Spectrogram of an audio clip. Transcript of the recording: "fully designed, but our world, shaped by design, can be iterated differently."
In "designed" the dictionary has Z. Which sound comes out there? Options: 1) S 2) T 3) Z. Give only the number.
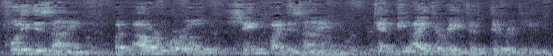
3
